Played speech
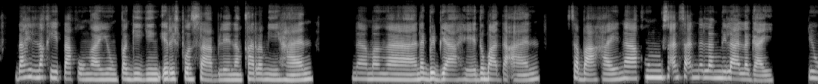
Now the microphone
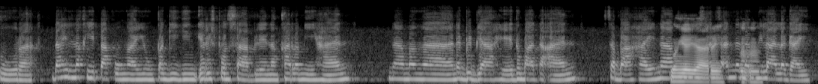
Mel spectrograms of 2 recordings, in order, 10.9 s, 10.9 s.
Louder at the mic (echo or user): user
